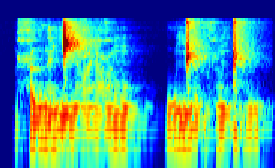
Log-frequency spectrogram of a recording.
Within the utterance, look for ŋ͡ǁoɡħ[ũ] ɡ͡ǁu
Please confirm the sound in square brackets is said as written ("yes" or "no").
no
